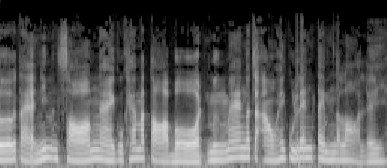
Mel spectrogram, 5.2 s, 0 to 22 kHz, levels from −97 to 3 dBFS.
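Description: At 0.41 to 0.44 s and again at 3.96 to 4.05 s, corrupt frames are decoded: flipped bits send misread gains and codes into the decoder, throwing energy to wrong frequencies. Each sounds like a sharp chirping burst peaking near -5 dBFS, the second about four frames long.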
